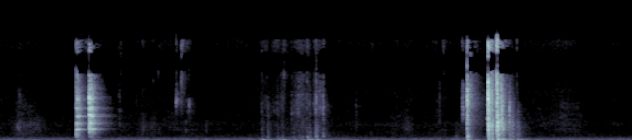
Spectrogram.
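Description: A few sharp clicks and knocks of hard objects being handled: a pair about a second in, a fainter cluster around three seconds, and the loudest pair near five seconds.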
